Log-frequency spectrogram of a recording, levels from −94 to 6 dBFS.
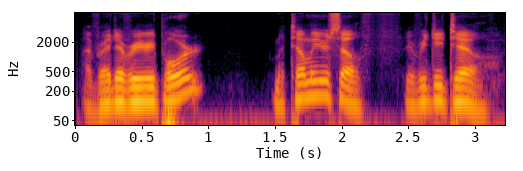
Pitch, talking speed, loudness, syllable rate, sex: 120 Hz, 165 wpm, -16 LUFS, 7.3 syllables/s, male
